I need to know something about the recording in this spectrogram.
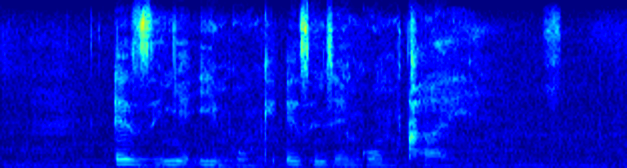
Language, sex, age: Xhosa, female, 31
